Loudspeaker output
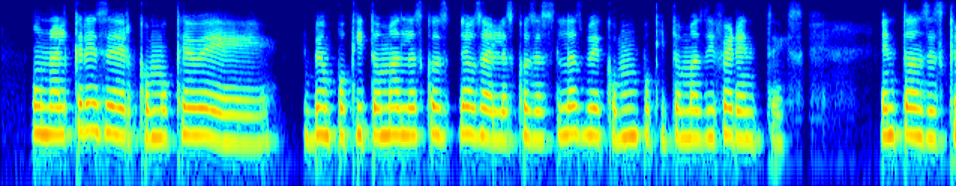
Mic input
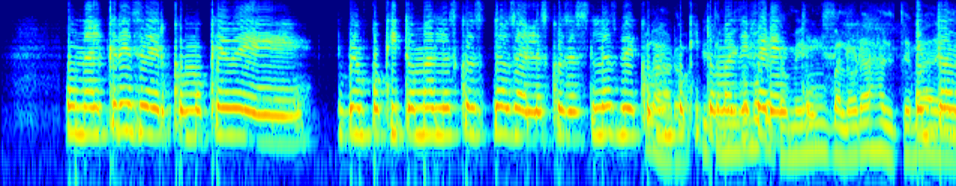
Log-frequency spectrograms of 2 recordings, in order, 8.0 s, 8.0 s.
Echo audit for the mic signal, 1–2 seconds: echo only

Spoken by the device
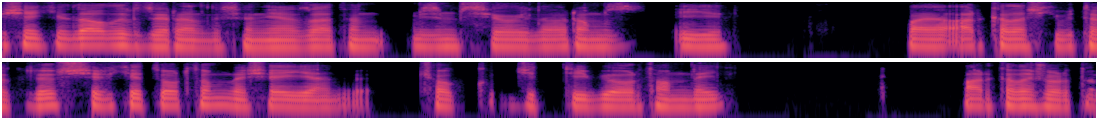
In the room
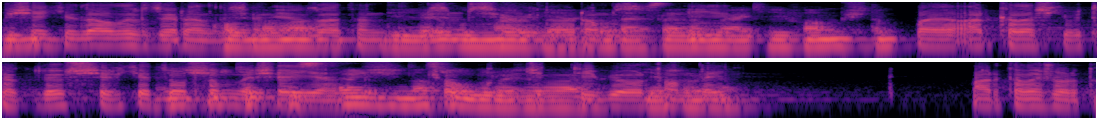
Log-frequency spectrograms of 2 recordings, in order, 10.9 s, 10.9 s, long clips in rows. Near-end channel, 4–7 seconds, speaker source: both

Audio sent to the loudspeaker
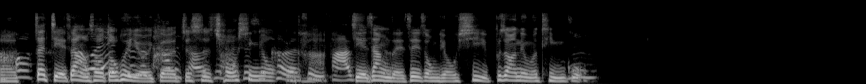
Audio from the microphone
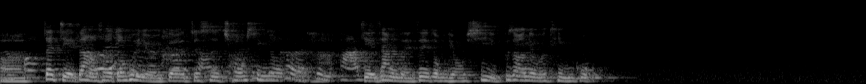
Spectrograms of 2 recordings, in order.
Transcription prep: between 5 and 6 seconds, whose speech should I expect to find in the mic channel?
echo only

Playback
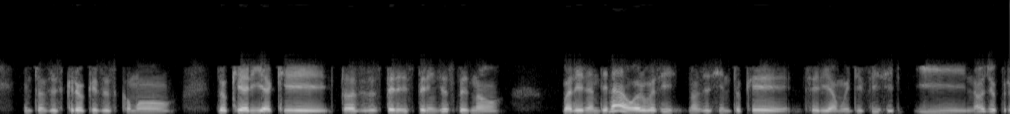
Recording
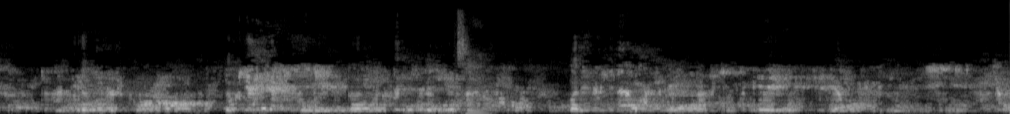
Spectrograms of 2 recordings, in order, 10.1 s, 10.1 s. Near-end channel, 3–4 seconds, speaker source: echo only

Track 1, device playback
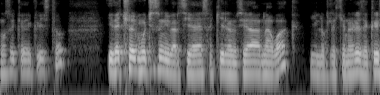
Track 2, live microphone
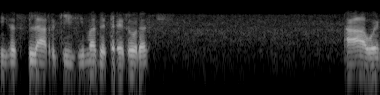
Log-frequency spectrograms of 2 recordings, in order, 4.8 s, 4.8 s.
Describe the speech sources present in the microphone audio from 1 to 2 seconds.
user only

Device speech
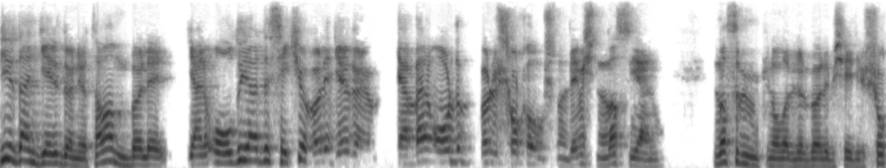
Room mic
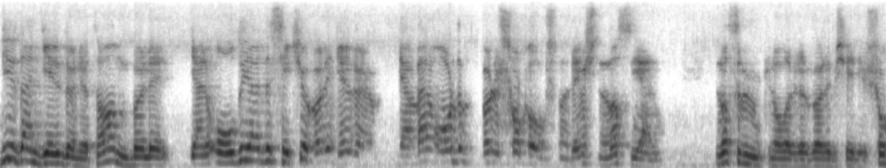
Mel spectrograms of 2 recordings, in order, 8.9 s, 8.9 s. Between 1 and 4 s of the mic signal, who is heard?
echo only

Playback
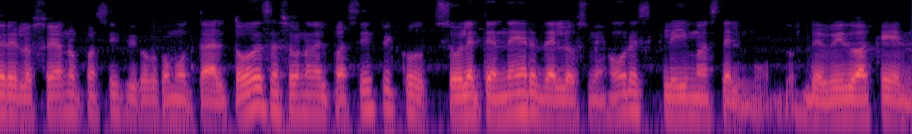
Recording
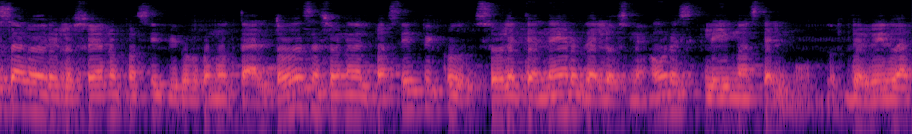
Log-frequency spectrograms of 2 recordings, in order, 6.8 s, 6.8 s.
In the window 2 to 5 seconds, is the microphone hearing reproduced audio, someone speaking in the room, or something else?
echo only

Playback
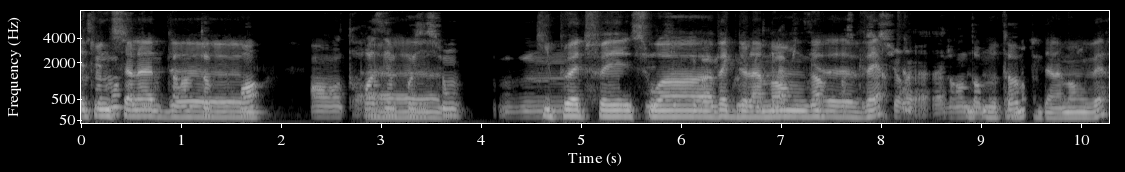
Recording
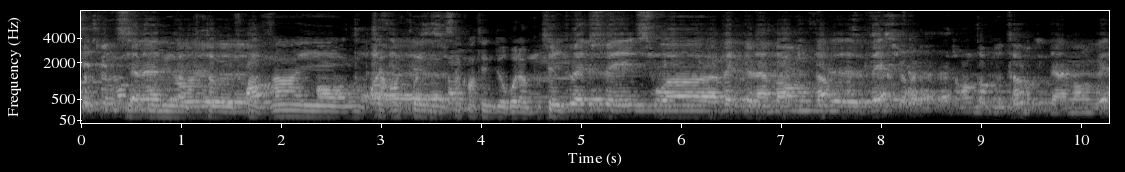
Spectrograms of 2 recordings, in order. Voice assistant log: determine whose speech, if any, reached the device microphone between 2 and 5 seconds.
both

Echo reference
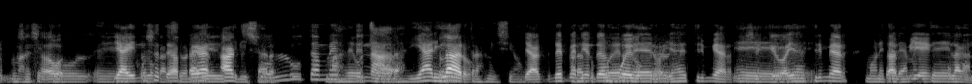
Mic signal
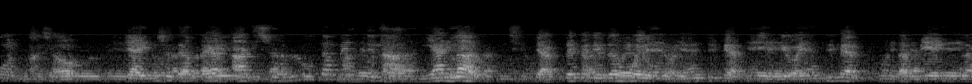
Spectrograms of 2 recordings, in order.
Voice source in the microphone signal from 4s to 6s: echo only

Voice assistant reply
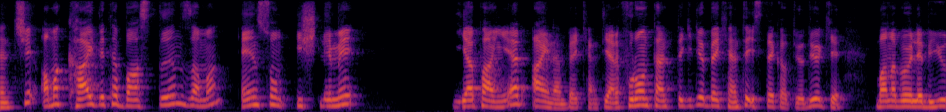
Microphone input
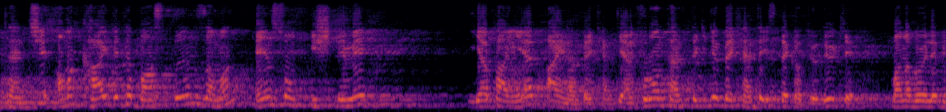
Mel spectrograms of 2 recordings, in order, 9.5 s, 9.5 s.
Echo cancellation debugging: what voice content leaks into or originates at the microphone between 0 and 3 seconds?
echo only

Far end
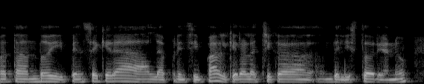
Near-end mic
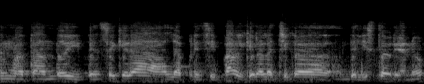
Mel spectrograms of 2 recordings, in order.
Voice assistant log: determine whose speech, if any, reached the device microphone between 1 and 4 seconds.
echo only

